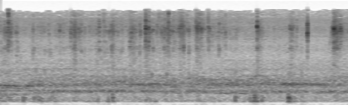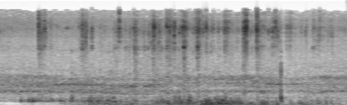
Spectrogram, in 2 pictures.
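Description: Wind rumbling on the microphone, strongest from about halfway through, over a steady mid-pitched drone and scattered short clicks.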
